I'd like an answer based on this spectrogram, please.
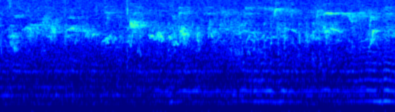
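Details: Honey bees busy feeding at breakfast. A steady, rich buzzing hum with several stacked tones, wavering slightly in pitch, carries through all four seconds, while small birds chirp and twitter high above it.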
